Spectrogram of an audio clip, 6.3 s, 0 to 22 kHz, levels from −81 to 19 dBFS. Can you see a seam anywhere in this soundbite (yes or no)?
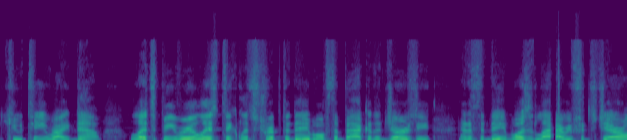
no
